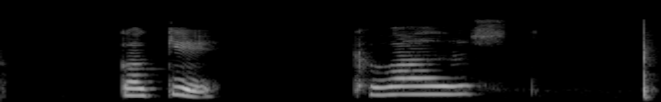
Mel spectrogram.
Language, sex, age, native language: Icelandic, female, 12, Icelandic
